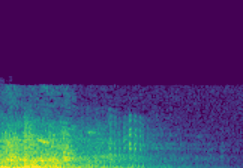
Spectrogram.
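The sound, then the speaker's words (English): Thomas the engine, braking hard, crashes into a farmer's stalled lorry on the line: one loud, heavy smash with a splintering, rattling edge that rolls on and fades away over about a second and a half, with no voices. “But he couldn't stop and hit the lorry with a loud crash.”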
